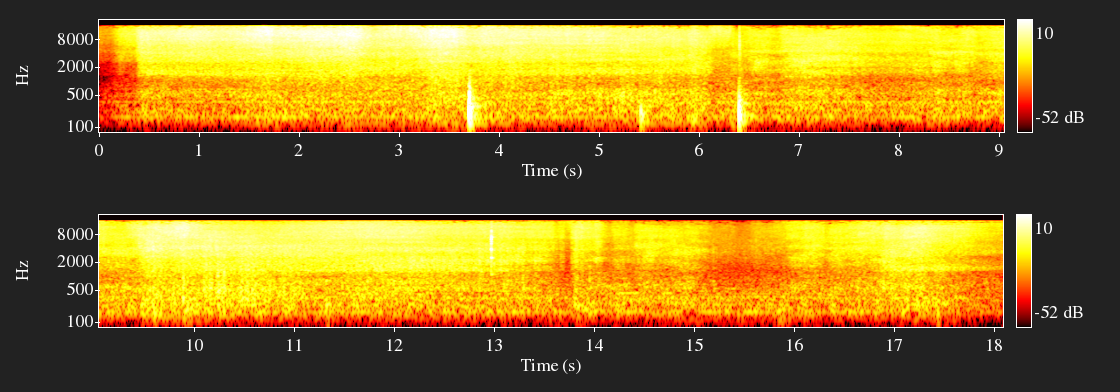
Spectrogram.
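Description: A hot clothes iron sizzles as it touches water: steady hissing and sizzling, broad and airy throughout, with a few sharp clicks and taps near the start.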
